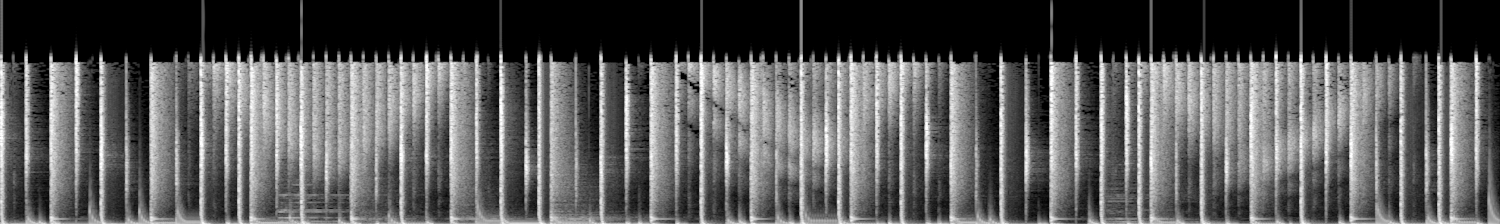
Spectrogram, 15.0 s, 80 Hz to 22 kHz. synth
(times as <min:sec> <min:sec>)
0:02.8 0:06.2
